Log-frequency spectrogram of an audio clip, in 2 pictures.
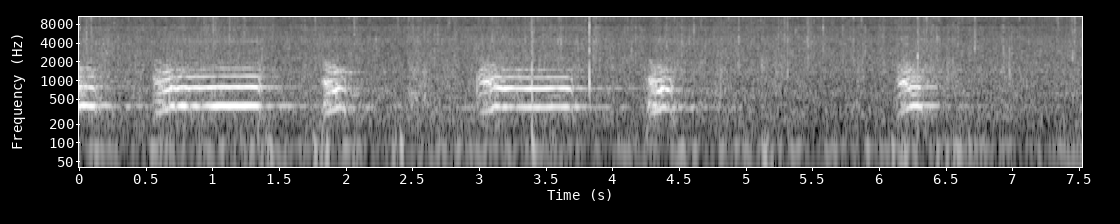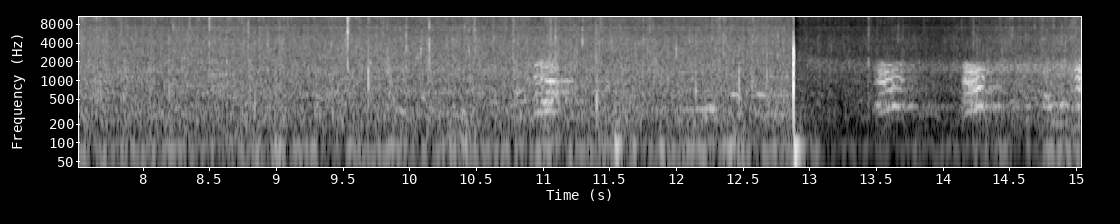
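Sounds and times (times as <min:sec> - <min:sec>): dogs yelping: 0:00.0 - 0:02.2, 0:03.0 - 0:04.6, 0:06.2 - 0:06.5
steady background hiss: 0:00.0 - 0:15.0.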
